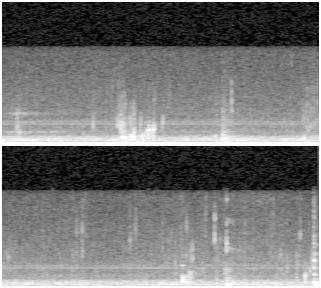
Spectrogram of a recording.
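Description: Quiet drinking of water: a few soft wet gulps and swallows spaced out over several seconds, with faint mouth and throat noises in between and no talking.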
